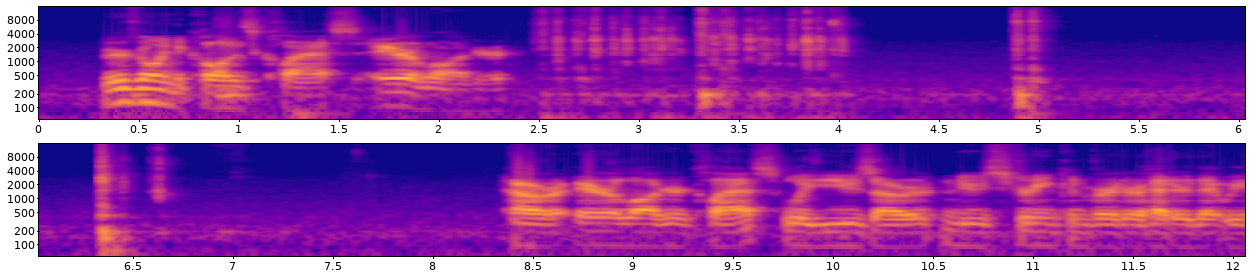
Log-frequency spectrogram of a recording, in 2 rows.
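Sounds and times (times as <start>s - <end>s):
computer keyboard keystrokes: 2.5s - 4.1s, 4.9s - 5.1s, 6.3s - 6.8s.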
